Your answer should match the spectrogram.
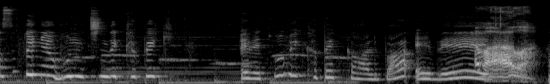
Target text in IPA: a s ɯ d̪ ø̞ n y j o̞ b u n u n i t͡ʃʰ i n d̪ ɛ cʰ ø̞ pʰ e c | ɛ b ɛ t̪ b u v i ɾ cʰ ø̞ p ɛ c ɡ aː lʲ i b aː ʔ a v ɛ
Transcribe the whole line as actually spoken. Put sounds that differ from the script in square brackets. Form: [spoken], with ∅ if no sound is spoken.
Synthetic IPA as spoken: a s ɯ d̪ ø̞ n y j o̞ b u n u n i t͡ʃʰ i n d̪ ɛ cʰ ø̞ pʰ [ɛ] c | ɛ [v] ɛ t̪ b u [b] i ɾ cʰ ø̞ p ɛ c ɡ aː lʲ i b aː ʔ [ɛ] v ɛ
